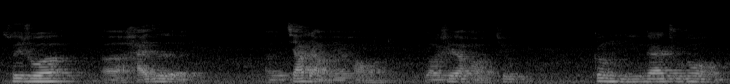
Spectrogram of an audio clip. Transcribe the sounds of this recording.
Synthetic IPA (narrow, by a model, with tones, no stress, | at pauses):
swɔ˧˥i˨˩ʂwɔ˥ | ə˧xa˧˥ɪd͡zɹ̩˧ | ə˧t͡ɕja˥ʈ͡ʂɑ˨˩˦ŋjɛ˧˥xɑ˨˩˦ʊ | lɑ˨˩ʊʂɻ̩˥jɛ˧˥xɑ˨˩˦ʊt͡ɕjo˥˧ʊ | kɤ˥˩ŋi˥ŋka˥ɪʈ͡ʂu˥˧t̪ʊ˥˩ŋ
